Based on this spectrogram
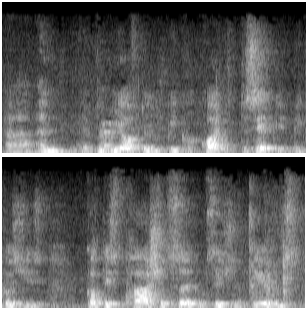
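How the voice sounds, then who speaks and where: The speech is fairly quick with ordinary pitch variation, set against noticeable background noise and audible room echo. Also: man, fairly high pitch for a man. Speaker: hospital doctor. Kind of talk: lecture. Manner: hesitant, many fillers.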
